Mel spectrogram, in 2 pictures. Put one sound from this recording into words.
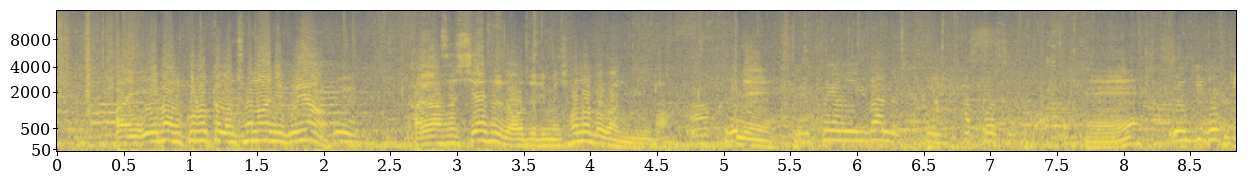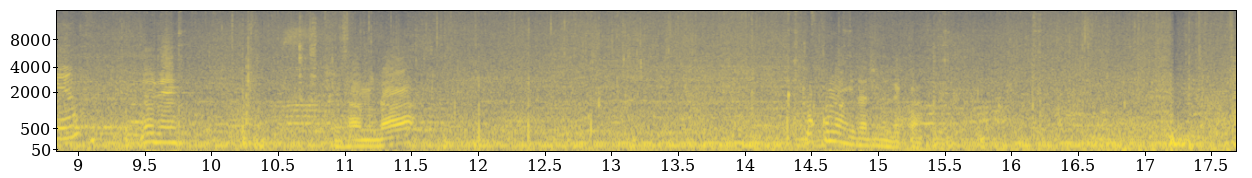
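Hot oil sizzles and crackles steadily.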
